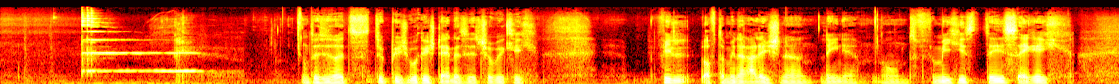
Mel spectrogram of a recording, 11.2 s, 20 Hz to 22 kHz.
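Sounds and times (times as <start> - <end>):
glasses of Veltliner wine clinking in a toast: 0.8 - 2.2
speech: 3.0 - 6.0, 6.6 - 11.1.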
